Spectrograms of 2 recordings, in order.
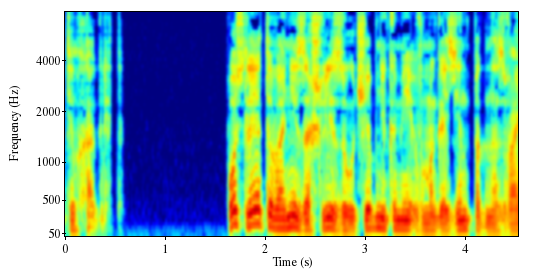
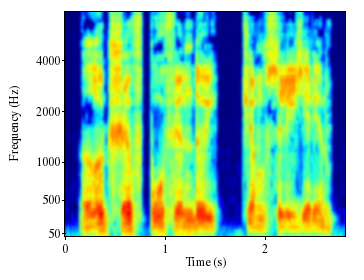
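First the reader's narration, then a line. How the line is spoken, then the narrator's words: Even gloomier reply. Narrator (Russian): еще более мрачно ответил Хагрид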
